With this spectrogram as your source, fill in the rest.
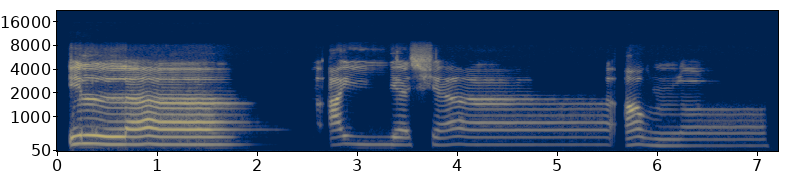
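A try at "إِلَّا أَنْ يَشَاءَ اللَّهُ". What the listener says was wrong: Tahan. Tahan dulu, ay. Jangan langsung ayyasa. Tahan dulu.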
